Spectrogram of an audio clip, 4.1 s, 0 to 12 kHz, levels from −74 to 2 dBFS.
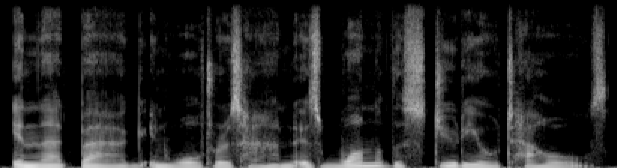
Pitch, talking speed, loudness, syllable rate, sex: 150 Hz, 175 wpm, -19 LUFS, 4.1 syllables/s, female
